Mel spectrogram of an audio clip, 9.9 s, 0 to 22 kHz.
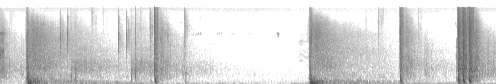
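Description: Gunfire in the video game ArmA 3 during an ambush: sharp single shots and rapid automatic bursts crack out at irregular intervals, some loud and close, separated by quieter stretches of fading echo.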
